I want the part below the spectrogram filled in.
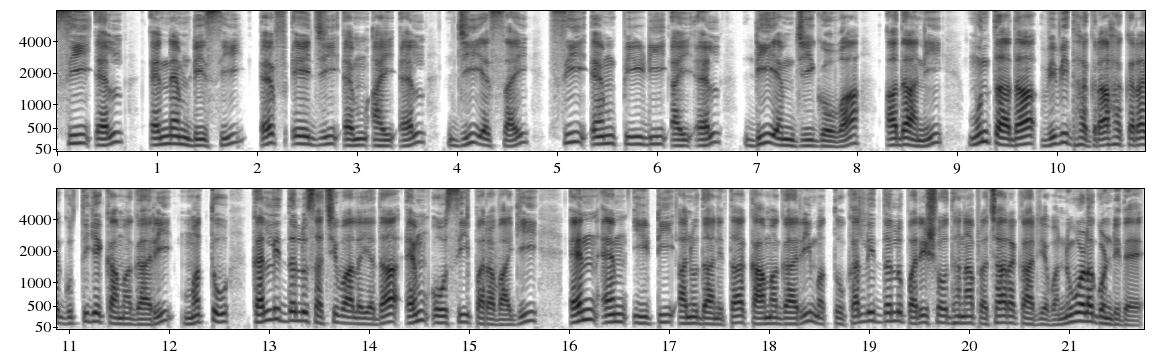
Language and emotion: Kannada, neutral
